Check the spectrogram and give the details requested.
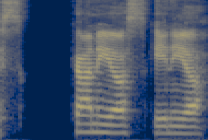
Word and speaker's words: Scania: Sorry, I will buy a Scania, how you pronounce it in English proper.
